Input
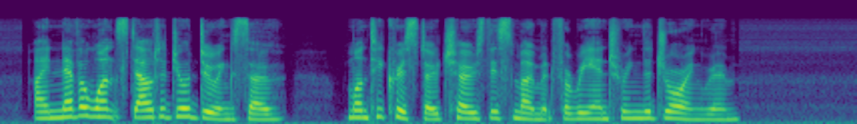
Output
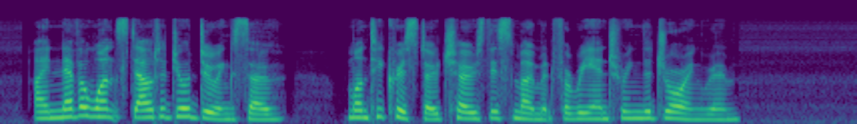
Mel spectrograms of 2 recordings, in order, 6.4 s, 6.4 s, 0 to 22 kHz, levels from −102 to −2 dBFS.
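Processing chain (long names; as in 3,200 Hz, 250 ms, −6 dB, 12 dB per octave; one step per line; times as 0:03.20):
high-pass filter 84 Hz 24 dB per octave
level −8.5 dB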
